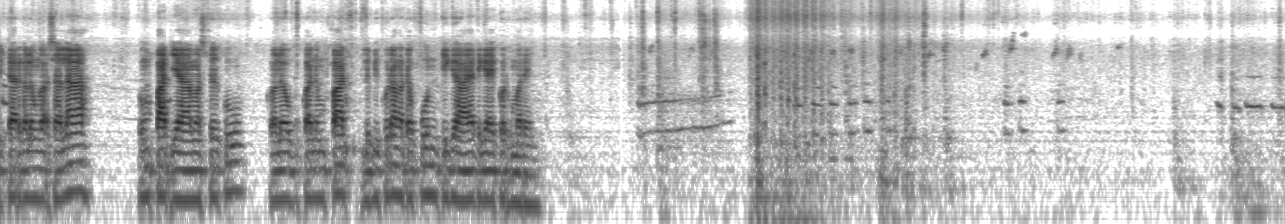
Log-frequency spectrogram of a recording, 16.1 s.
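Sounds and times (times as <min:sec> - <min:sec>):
bird calls: 0:07.1 - 0:16.0.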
